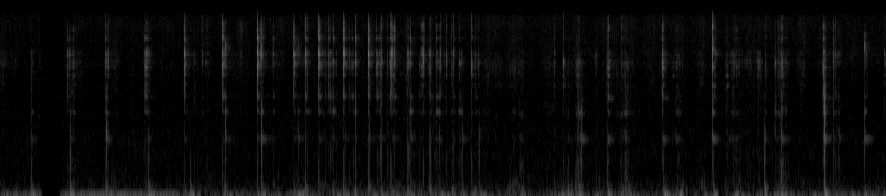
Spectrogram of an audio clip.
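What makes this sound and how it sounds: A clear, hollow, apparently empty glass Coca-Cola bottle with a red label and cap is held sideways near the microphone and tapped with red-painted fingernails by a hand in a fingerless knit mitten. Quick, bright clicks and light glassy clinks come in irregular bursts, each dying away almost instantly, with a brief silence near the start.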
